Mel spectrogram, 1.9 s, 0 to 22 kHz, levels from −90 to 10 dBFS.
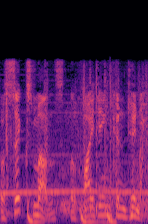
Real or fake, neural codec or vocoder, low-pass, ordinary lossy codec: real; none; 7.2 kHz; AAC, 48 kbps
